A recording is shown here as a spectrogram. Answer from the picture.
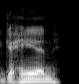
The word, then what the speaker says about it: Gahan: It's spelled G-A-H-A-N. So people say Gahan, Gahan, it's Gahan. Like G-A-W-N is the way he says.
